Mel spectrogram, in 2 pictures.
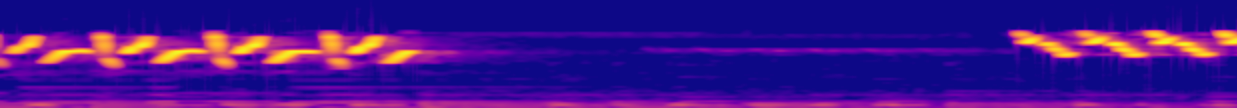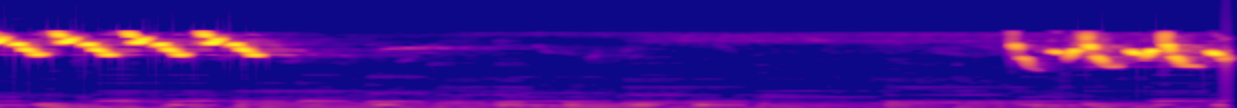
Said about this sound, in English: Here's more of that Carolina wren song, performed only by the male, and representing one of the loudest songs per body volume of any bird.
